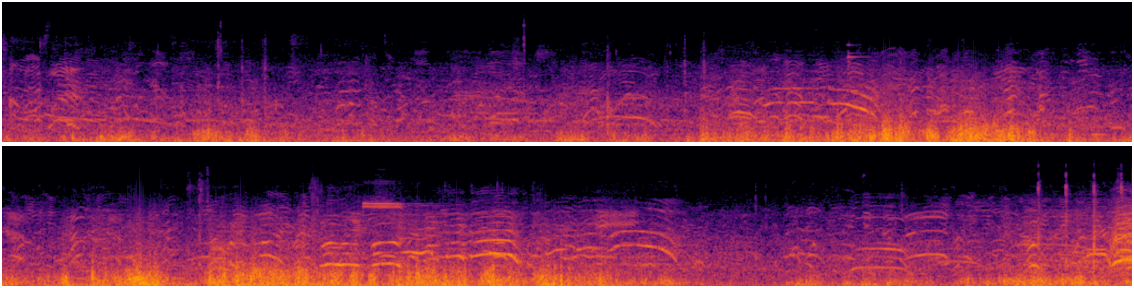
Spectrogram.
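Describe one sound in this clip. Several young men shout and call out to each other outdoors.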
